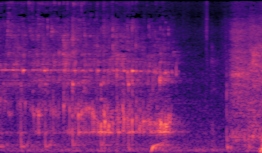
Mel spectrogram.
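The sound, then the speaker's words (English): A drink poured into a glass makes a soft, continuous trickle with light gurgles, quiet throughout, dipping briefly near the end before the liquid sound returns. “you need to be quiet to get the drink pour in the glass”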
